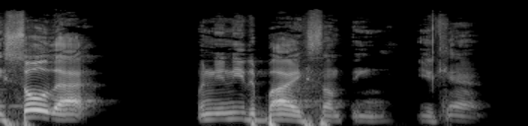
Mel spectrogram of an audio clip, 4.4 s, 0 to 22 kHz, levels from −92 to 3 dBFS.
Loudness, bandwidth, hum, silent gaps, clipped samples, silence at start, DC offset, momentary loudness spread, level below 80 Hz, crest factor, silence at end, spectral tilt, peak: -30 LUFS; 16.5 kHz; none; 1.04-1.62 s, 3.42-3.46 s; under 0.1%; 0 s; under 0.1%; 24 LU; -48 dBFS; 22 dB; 0.45 s; -2.5 dB/octave; -12 dBFS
